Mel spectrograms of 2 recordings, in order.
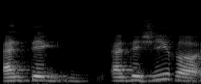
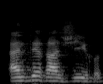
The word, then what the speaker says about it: interagir: One, I think you said intégir instead of saying interagir. Something I found was not rightly done.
